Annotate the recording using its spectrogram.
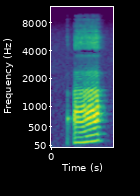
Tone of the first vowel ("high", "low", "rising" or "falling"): rising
